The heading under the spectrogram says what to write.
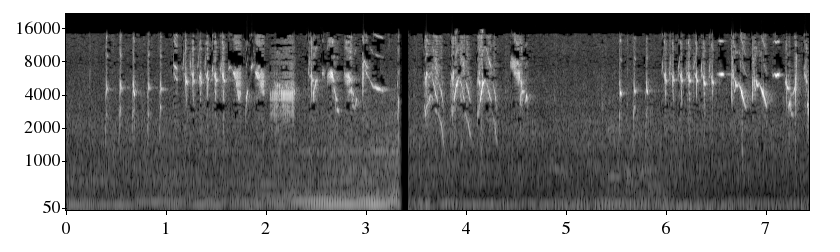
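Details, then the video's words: Himalayan goldfinch singing at evening time, recorded on a mobile: scattered high twittering phrases and sweet slurred notes, softer in places, with a low humming drone and one abrupt break. "Gold finch simple singing this is really amazing bird song"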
